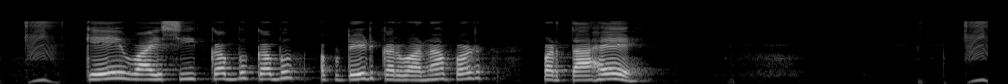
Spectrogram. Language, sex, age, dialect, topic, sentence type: Hindi, female, 36-40, Garhwali, banking, question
